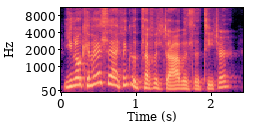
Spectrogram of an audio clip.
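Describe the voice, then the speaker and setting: A woman in her forties from Ghana talks as a podcast guest. She speaks calmly and reflectively, thinking things through as she goes. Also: mid-range voice, quick pace. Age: 40s. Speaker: guest, author and death doula. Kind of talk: podcast interview.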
